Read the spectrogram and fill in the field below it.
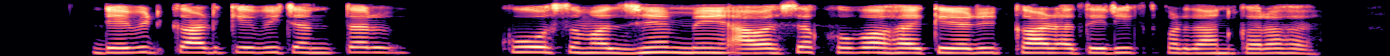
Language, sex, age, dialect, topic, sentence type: Magahi, female, 18-24, Central/Standard, banking, question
